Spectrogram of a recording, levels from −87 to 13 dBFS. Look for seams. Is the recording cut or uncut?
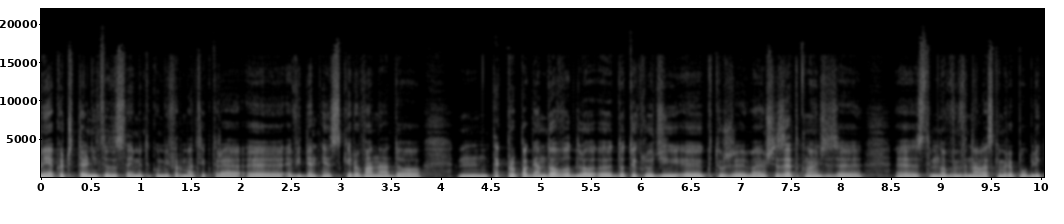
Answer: uncut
